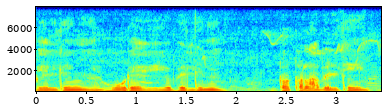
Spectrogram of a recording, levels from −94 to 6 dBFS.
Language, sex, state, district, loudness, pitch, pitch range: Chakma, male, Tripura, Dhalai, -17 LUFS, 135 Hz, 130-140 Hz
